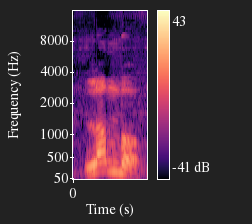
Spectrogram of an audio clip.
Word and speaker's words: লম্ব: লম্ব, এখানে ম এর সাথে বফলা যুক্ত হয়েছে। ম এর সাথে বফলা যুক্ত হওয়ার কারণে বফলার উচ্চারণ অবিকৃত রয়েছে।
